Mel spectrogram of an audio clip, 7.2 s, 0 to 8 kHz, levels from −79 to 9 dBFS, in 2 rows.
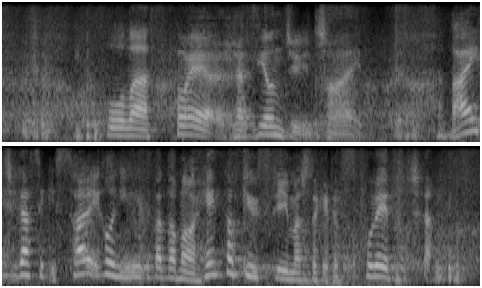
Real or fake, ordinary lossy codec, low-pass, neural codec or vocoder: fake; none; 7.2 kHz; codec, 16 kHz, 1 kbps, X-Codec, HuBERT features, trained on LibriSpeech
